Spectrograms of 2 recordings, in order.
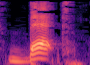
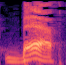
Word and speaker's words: beth: Now, in the scriptures, the majority of time in which you see the bet, or as we pronounce it, beth, prepositional usage, they're most often related to a location.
